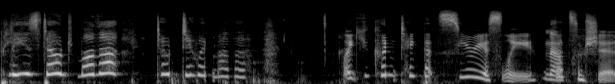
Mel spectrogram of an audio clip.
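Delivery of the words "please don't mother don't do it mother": put-on little British child voice, very high-pitched. Riffing on a little kid pleading with their mother, in a british kid voice. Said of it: "It has to be a British kid".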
